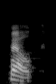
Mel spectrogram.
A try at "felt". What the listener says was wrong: just have to also emphasize the T sound, okay? So that it's more audible.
